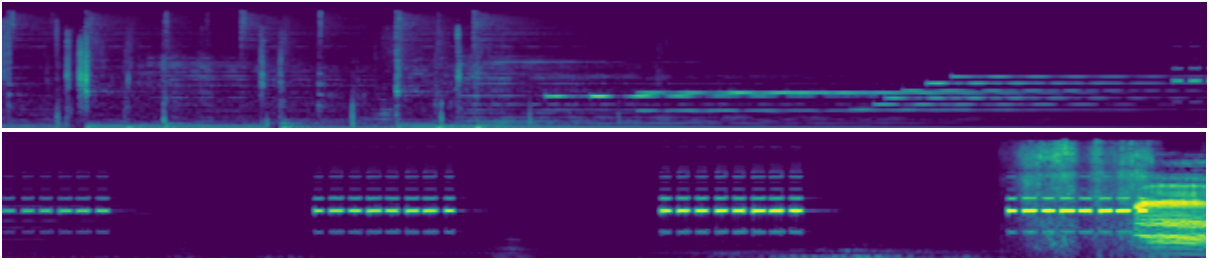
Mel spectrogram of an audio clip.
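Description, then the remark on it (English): An electronic alarm beeps in rapid pulsed bursts, four loud clusters spaced about two seconds apart, following a stretch of low rumbling and fading tones. “Alarm off!”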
